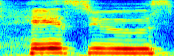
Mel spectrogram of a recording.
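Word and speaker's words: Jesús: Jesus PG o PT o how would you pronounce that and you're Devon Powell versus hey-zeus pine know Pineview panadol no no where's he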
